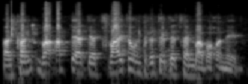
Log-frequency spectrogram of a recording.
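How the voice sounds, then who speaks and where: Sharp-voiced man in a meeting. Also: fairly high pitch, expressive, rough recording. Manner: brisk, self-correcting. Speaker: party board member. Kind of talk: meeting discussion.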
